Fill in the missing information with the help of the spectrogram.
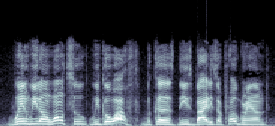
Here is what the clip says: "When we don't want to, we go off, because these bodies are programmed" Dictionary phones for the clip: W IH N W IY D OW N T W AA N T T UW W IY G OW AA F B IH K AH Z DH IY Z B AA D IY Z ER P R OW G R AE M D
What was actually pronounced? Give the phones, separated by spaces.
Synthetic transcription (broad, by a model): W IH N W IY D OW N T W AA N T T UW W IY G OW AA F B IH K AH Z DH IY Z B AA D IY Z ER P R OW G R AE M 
